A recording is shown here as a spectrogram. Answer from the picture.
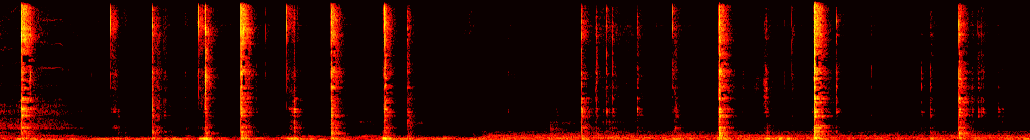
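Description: Small magnets clicking as they snap into the pockets of a fidget slider's metal plates: about a dozen sharp, irregular metallic clicks, a few of them louder.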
